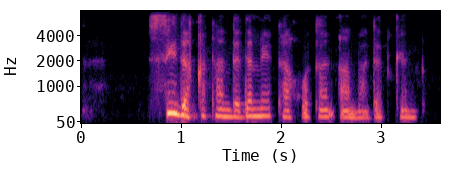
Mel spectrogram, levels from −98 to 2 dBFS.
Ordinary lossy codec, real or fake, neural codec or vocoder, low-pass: Opus, 24 kbps; fake; codec, 24 kHz, 3 kbps, HILCodec; 7.2 kHz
